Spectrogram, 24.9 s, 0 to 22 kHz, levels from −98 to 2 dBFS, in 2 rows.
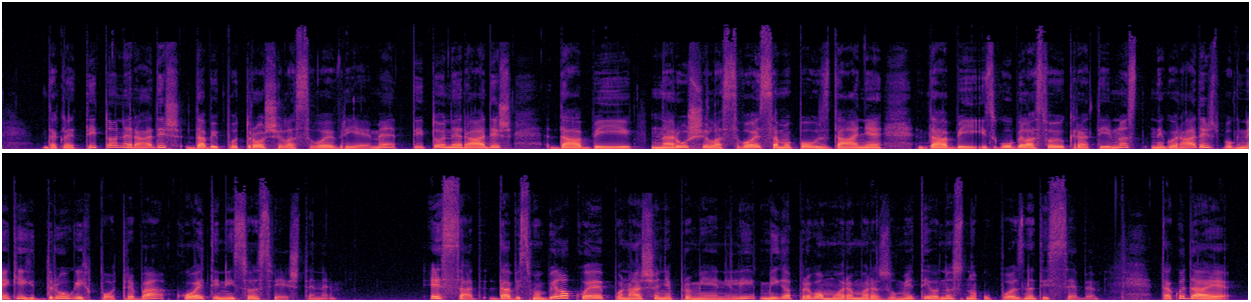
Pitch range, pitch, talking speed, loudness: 195-220 Hz, 205 Hz, 130 wpm, -27 LUFS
